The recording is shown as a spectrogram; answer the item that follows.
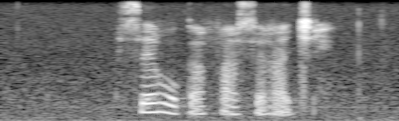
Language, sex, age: Northern Sotho, female, 24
